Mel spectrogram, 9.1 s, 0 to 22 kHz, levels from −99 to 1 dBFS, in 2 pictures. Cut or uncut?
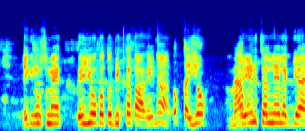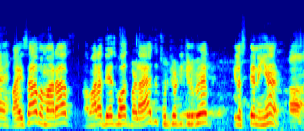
uncut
